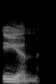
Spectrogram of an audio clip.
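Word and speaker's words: Eoin: also in Scotland um a lot of people have the um the Irish spelling of the name but they pronounce it Ian uh so I'm not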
